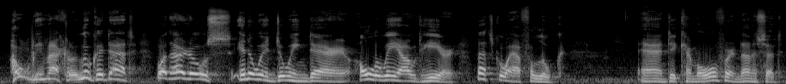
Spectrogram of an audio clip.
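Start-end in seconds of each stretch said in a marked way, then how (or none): 0.1-5.7 high-pitched amazed exclaiming, gradually settling; sudden astonishment. Retold or imitated. Passing pilot spots stranded men to co-pilot, sudden astonishment. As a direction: start high in surprise, ease down toward the end. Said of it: "one pilot said to the other suddenly".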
